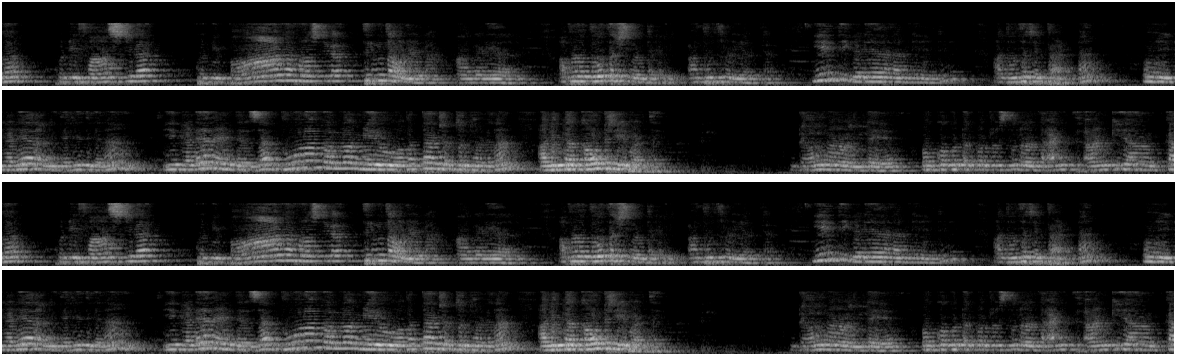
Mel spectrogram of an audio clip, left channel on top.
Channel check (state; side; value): identical; both; correlation 1.00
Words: కొన్ని ఫాస్ట్గా, కొన్ని బాగా ఫాస్ట్గా తిరుగుతూ ఉన్నాయంట ఆ గడియారాలు. అప్పుడు ఆ దూత వచ్చిందంట. ఆ దూతను అడిగారంట, ఏంటి గడియారాలు అన్నీ అంటే ఆ దూత చెప్పాడంట, ఈ గడియారాలు మీకు తెలియదు కదా, ఈ గడియారం ఏంటి తెలుసా, భూలోకంలో మీరు అబద్ధాలు చెప్తుంటారు కదా, అవి ఇక్కడ కౌంట్ చేయబడతాయి. అవునా అంటే ఒక్కొక్కటి చూస్తున్నాను. ఆయనకి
